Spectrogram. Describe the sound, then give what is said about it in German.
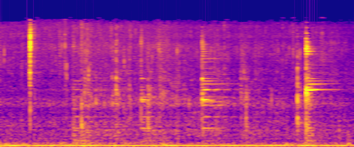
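Food simmers in a pan with vinegar, giving a soft, steady sizzle. A few sharp knocks and scrapes from stirring cut in now and then. “So, das lasst ihr jetzt einfach ein klein wenig gar ziehen. So simmern.”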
